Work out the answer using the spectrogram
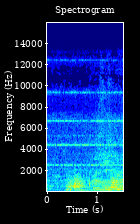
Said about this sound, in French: Il est 9h20 quand une toute nouvelle sirène résonne.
